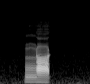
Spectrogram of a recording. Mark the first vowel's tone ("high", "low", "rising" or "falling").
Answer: low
